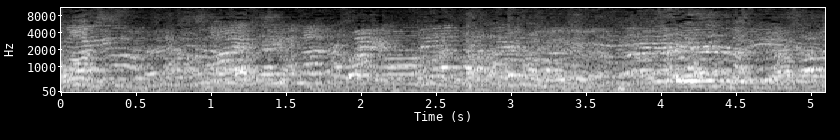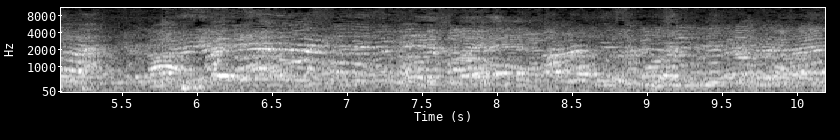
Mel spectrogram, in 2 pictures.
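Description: Many students talking over one another, a steady overlapping chatter of voices in a crowded room.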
